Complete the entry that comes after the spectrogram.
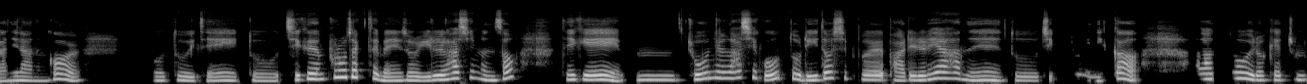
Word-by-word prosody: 아니라는 170 0 -2
걸. 200 -5 0 0.7
어 180 0 -4
또 190 -3 -1
이제 175 +1 -2
또 165 -1 -5
지금 245 +3 +2
프로젝트 335 0 +2
매니저로 180 -2 +1
일을 210 +5 +4
하시면서 280 - +1 0.4
되게 215 -5 +4 0.2
음 210 -1 -1
좋은 260 +6 +2
일을 285 -1 0
하시고 300 -5 +2
또 245 - +1
리더십을 215 +1 0
발휘를 195 +2 0
해야 280 +2 +2
하는 195 -7 0
또 175 -2 -5
직종이니까 270 - -3 0.6
아 255 0 +2 0.2
또 280 -3 +2
이렇게 205 -1 0
좀 210 0 -4
210 Hz, 275 characters per minute, -22 LUFS, 185-265 Hz, 0.7 s, 일을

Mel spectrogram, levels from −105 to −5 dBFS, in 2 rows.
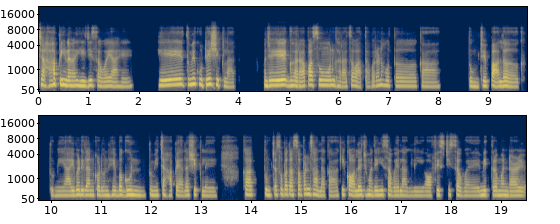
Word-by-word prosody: चहा 210 +1 +4
पिणं 205 -3 +6
ही 190 -1 +3
जी 200 +3 +1
सवय 185 -3 -2
आहे, 165 -1 -5 0.6
हे 220 +4 +5
तुम्ही 245 +2 +5
कुठे 235 0 +3
शिकलात? 185 -10 -1 0.6
म्हणजे 195 +1 +3
हे 210 +2 +9
घरापासून 205 +2 +2
घराचं 175 0 -4
वातावरण 180 +4 -4
होतं? 180 -3 -5
का 165 - -6 0.9
तुमचे 170 +1 -2
पालक 165 -1 +2 0.3
तुम्ही 165 -1 -7
आई-वडिलांकडून 180 -1 0
हे 180 - -2
बघून 180 0 +2 0.2
तुम्ही 175 -1 -2
चहा 170 -3 -2
प्यायला 170 0 -3
शिकले? 160 -4 -4 0.6
का 195 -1 +2 0.3
तुमच्यासोबत 195 +2 -1
असं 185 +2 0
पण 210 0 +2
झालं 190 -5 -1
का, 160 0 -6
की 195 - -3
कॉलेजमध्ये 175 -1 +1
ही 180 +1 +1
सवय 170 -2 -2
लागली, 160 -1 -6
ऑफिसची 180 +3 -4
सवय, 160 -3 -4
मित्रमंडळ 175 -2 -1
180 Hz, 125 wpm, -26 LUFS, 170-195 Hz, 0.9 s, हे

